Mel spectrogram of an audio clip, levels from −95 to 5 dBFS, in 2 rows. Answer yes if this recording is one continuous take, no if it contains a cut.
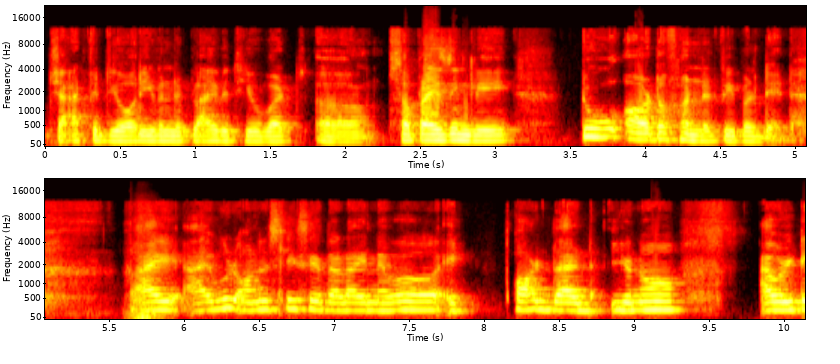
no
